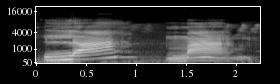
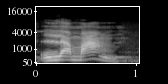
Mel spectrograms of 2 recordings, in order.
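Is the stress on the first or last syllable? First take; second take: first; last. First: The stress is on the first syllable. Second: The stress is on the last syllable. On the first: It means unique. "Ang diin natin ay nasa unang pantig" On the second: It means ahead or leading. "Ang diin ay nasa hulihan"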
